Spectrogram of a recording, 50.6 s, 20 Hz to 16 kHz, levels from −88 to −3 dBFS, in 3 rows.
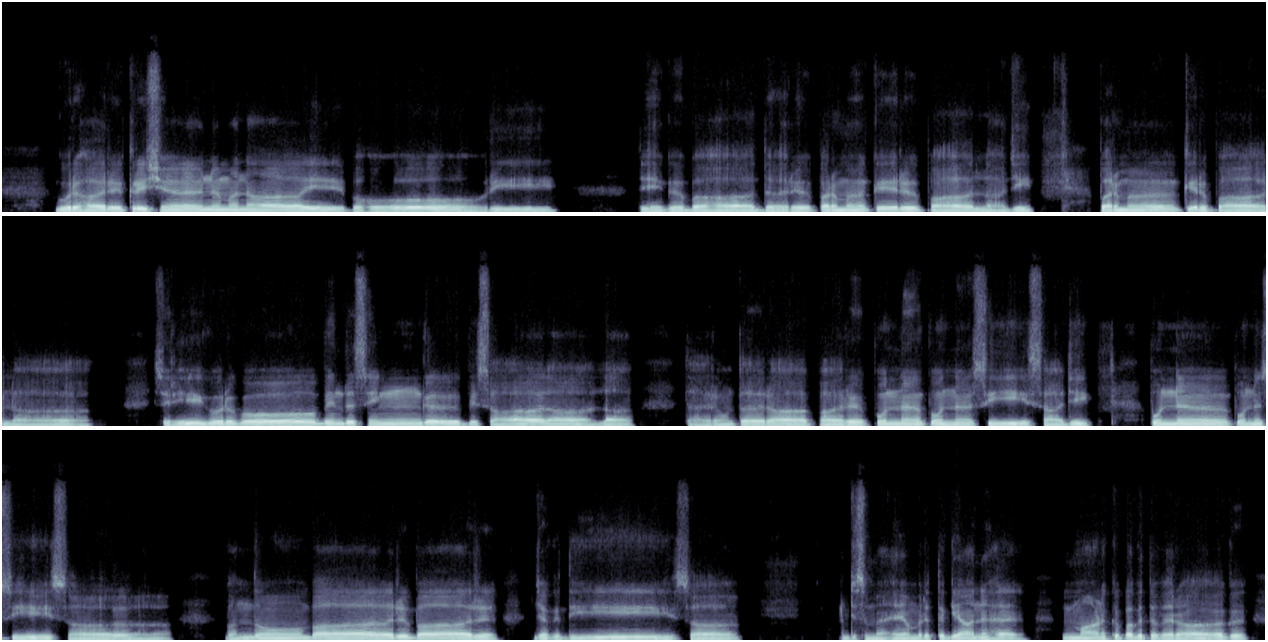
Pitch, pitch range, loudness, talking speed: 100 Hz, 90-110 Hz, -20 LUFS, 45 wpm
